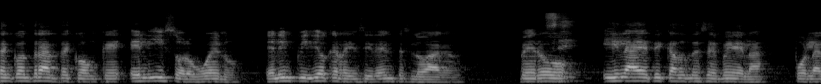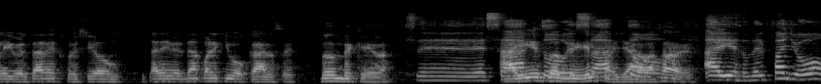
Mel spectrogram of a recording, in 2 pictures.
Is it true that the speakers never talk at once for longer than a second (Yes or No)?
No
